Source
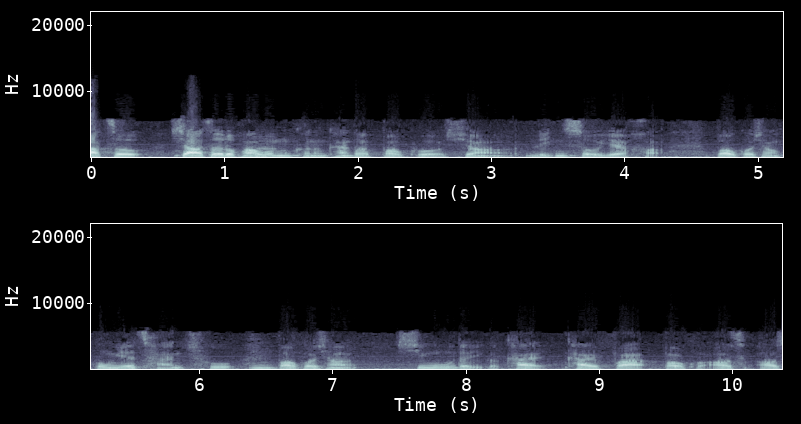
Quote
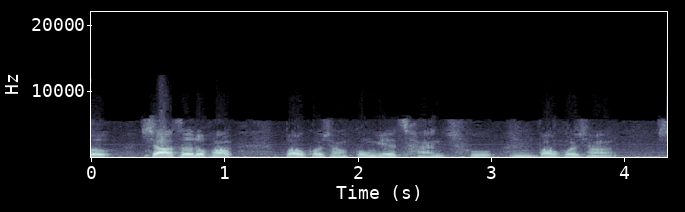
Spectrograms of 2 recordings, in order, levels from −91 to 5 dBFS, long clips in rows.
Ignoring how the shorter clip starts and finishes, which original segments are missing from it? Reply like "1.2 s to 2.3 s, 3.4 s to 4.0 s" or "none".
1.2 s to 4.3 s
